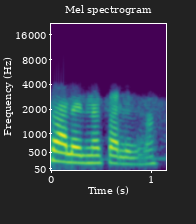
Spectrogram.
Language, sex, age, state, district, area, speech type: Marathi, female, 30-45, Maharashtra, Yavatmal, rural, conversation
